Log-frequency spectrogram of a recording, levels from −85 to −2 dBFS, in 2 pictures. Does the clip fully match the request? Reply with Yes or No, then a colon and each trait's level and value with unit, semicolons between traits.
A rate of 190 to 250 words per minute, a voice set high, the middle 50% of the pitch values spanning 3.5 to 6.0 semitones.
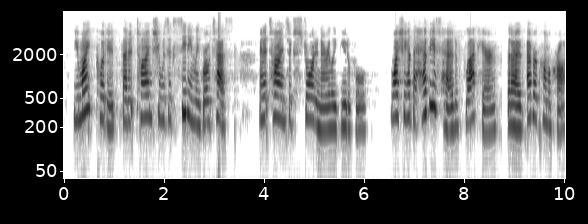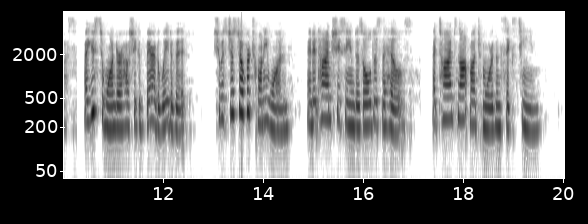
Yes: average, 200 wpm; high, 225 Hz; average, 5.2 semitones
